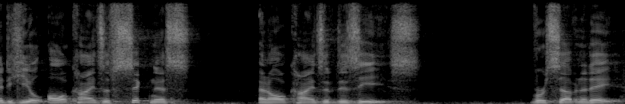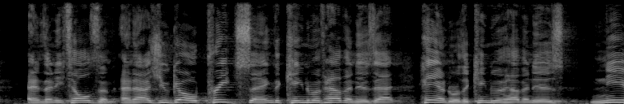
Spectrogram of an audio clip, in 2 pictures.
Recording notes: Audio Sermon from Passion Church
